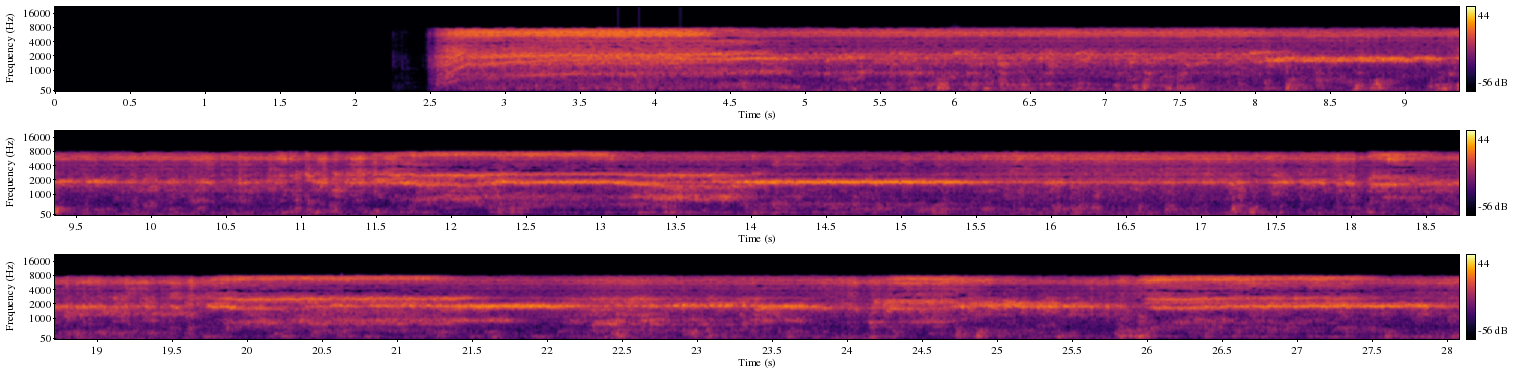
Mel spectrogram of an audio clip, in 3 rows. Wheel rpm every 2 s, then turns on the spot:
0, 70, 210, 210, 230, 230, 220, 230, 230, 230, 220, 220, 220, 230.
none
